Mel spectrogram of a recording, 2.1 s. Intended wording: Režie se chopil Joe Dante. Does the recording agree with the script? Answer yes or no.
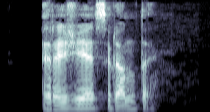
no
